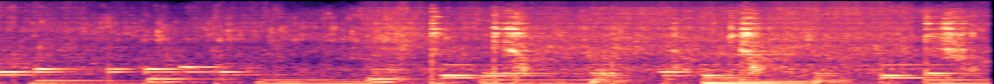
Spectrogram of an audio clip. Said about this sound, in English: I'm going to saute this till the onion paste is nice and brown and oil is separated.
